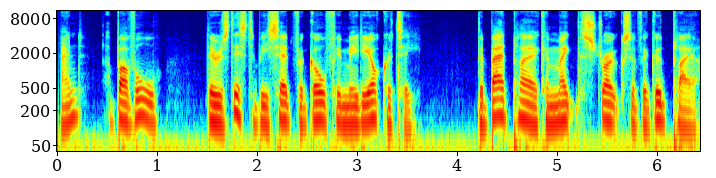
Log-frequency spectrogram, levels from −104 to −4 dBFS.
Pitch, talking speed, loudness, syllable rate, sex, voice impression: 125 Hz, 215 wpm, -19 LUFS, 6.0 syllables/s, male, masculine, adult-like, fluent, slightly refreshing, sincere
